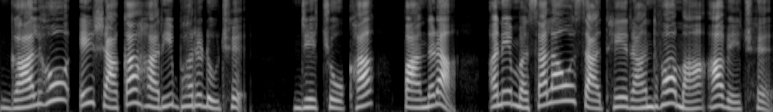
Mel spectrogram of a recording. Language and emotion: Gujarati, neutral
